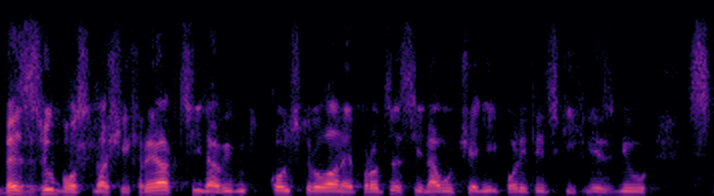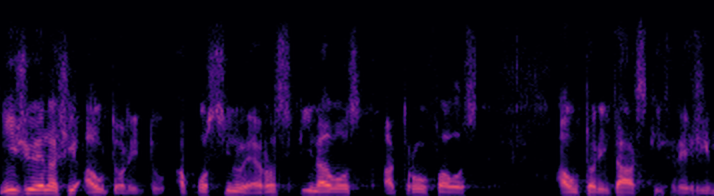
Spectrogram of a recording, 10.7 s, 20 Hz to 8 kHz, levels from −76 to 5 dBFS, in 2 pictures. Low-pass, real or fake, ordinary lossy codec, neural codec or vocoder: 7.2 kHz; fake; Opus, 16 kbps; codec, 24 kHz, 3.1 kbps, DualCodec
